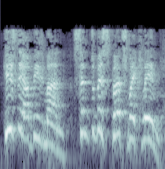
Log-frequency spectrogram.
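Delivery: loud, high, fast defiant outburst; angry protest. Acted. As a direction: shout him down in outrage. Man resisting court, shouting.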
